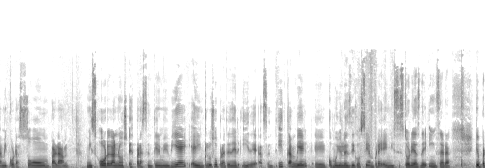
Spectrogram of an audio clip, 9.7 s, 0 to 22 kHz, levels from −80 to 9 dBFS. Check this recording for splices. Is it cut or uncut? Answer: uncut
